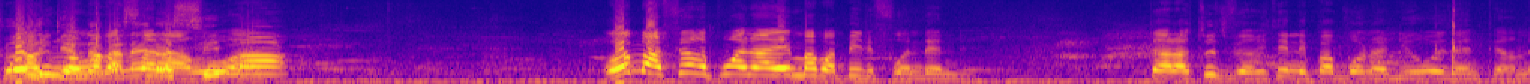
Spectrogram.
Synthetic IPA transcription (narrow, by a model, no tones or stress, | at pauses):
oinkasalaua | ojoɓafɛɣepuanajembapapidifɔndɛndɛ | talatutveʁitenɛpabɔnadiud̃tɛʁnɛ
